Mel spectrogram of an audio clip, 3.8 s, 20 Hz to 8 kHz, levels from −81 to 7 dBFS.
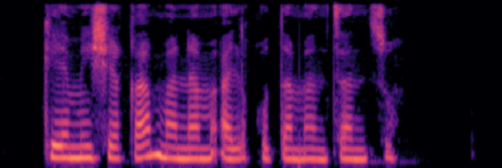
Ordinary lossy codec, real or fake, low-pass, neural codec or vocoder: Opus, 64 kbps; real; 7.2 kHz; none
